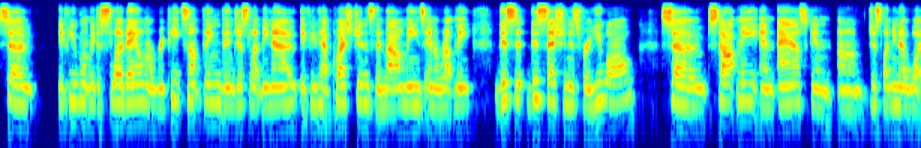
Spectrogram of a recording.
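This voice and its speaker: A woman talks in a normal speaking voice at a medium pitch. Her pace is moderate. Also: quiet background. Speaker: compliance director at a state college system. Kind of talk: training presentation.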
